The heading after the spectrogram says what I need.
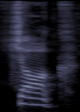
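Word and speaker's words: chalk: और भी हो सकता है चौक।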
